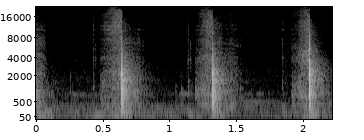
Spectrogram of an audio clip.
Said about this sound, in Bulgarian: И последният зеленчук, който ще използвам е един от най-разпространените на планетата хранителни продукти, диалектно патат. Него измивам много добре. Обелвам го. И също нарязвам на купчета.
